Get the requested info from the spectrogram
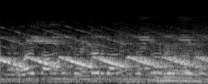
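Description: A siren sounding in quick repeated falling sweeps, about four a second.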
